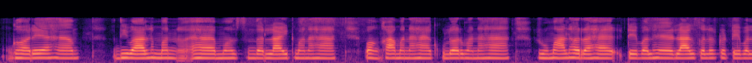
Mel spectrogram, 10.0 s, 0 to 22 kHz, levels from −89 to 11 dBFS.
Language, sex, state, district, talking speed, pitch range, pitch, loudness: Chhattisgarhi, female, Chhattisgarh, Jashpur, 155 wpm, 235-240 Hz, 235 Hz, -17 LUFS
